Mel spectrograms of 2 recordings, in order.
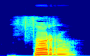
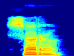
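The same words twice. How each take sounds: First: The z is said like English th. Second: The z is said like English s.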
